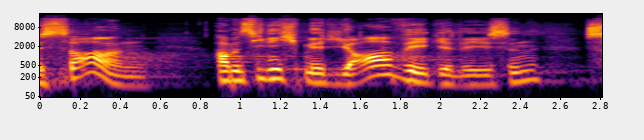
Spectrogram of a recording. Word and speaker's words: Jahwe: Im Hebräischen gibt es keine Vokale, darum, man ist sich nicht ganz sicher, wie das ausgesprochen wurde, aber es gibt ein Konsensum bei den bei den Gelehrten und bei den Rabinen, dass dieser diese Buchstabengruppe, diese Konsonantin wurde als Jahwe ausgesprochen.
